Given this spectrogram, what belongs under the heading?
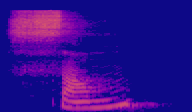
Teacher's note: the soft palate is lowered so that the nasal passage of air is opened the lung air escapes through the nostrils freely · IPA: m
